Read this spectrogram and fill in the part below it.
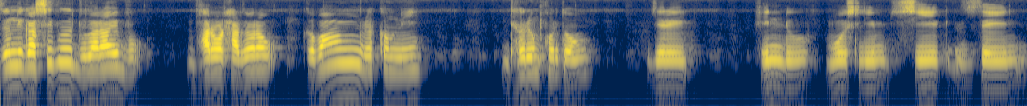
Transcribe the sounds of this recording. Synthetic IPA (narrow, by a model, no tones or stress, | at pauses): zɯŋniɡasibɯdulaɾaj | bʱaɾɔthaɾdɔɾaw | kɯbaŋɾɯkʰɯmni | dʱɯɾɯmkʰɯɾtɔŋ | zɯɾɯj | hindumuslimsik̚zɯjn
